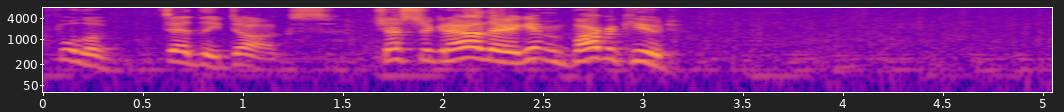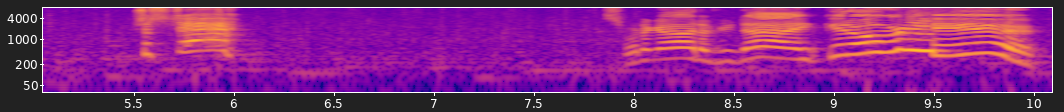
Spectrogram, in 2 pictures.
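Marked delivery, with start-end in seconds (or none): 1.6-3.2 loud urgent call to the pet. Real, not acted. Player calls pet Chester from flames, loud urgent call. 5.5-10.0 building to a high, loud yell; angry shout. Real, not acted. Owner yells pet Chester over, rising to a shout.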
